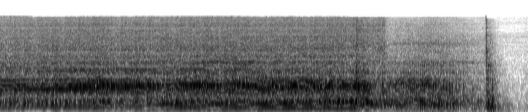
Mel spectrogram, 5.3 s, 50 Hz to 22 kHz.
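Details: 1981 VW diesel pickup with a four-month-old Napa starter that intermittently just winds: slow, laboured cranking whir that never catches, then cuts out. A new Duralast starter does the same. Cause unknown.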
